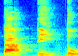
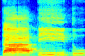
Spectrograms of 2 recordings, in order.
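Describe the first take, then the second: First: "তা তি তু" quick and short, each cut off; "তা তি তু" without any stretching; fast short syllables. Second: "তা তি তু" drawn out slowly as taa, tee, too; slow, lengthened "তা তি তু"; wrong stretched syllables. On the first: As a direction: say "তা", "তি", "তু" as crisp bursts. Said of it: "উচ্চারণে ফাস্ট বলবো". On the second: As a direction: stretch every vowel of "তা তি তু" in one long run. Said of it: "মারাত্মক ভুল হয়ে যাবে". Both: Shown as a demonstration.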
